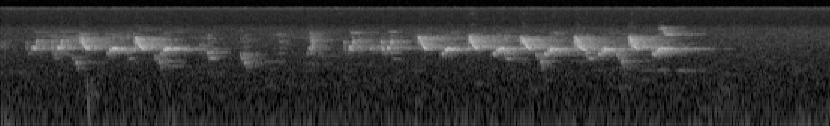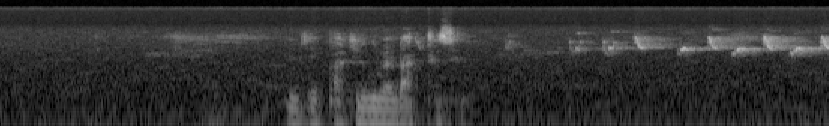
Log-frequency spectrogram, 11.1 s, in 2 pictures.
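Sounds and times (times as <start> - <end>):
small birds chirping: 0.0 - 5.0, 6.0 - 11.0.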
